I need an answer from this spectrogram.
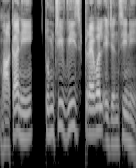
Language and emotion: Goan Konkani, neutral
